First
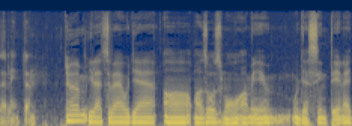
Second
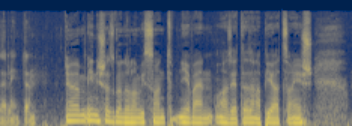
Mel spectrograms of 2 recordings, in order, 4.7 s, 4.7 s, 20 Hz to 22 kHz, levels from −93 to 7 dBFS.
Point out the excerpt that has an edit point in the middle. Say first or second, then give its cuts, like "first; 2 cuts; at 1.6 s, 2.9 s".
first; 2 cuts; at 1.1 s, 2.6 s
